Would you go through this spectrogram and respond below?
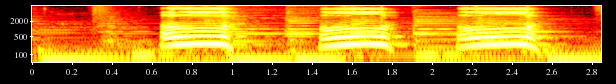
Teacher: Приголосний. Видихуване повітря не виходить вільно, зустрічає перепону. Язик та зуби. Вимовляємо твердо чи м'яко.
